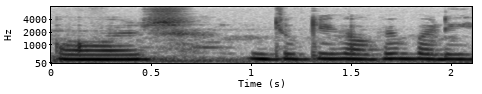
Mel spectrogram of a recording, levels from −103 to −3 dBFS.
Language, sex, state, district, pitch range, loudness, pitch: Hindi, female, Bihar, Sitamarhi, 240-260 Hz, -12 LUFS, 250 Hz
